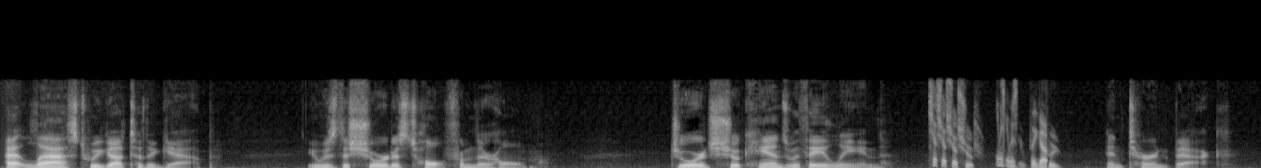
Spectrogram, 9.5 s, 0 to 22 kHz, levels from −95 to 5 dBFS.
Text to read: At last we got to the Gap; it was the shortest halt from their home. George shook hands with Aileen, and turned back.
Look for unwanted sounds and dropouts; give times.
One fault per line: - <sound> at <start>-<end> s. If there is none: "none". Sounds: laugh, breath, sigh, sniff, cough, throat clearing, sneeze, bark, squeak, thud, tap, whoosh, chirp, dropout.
- chirp at 7.0-8.0 s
